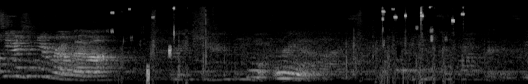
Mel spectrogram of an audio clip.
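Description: Weak DAB reception let bit errors slip past the error correction into the MP2 audio data, producing DAB burbling twice: from 1.02 to 1.97 s, with an error rate around half a percent, and from 3.75 to 4.66 s, around one percent. Corrupted samples put short blips of noise in single sub-bands and corrupted scale factors make sub-bands jump in level for up to a frame, so the audio burbles, the second stretch sounding the heavier of the two.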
